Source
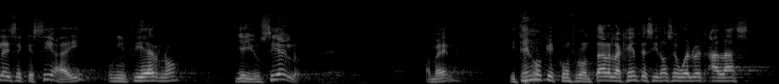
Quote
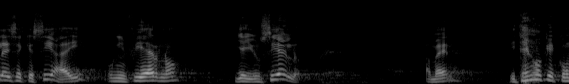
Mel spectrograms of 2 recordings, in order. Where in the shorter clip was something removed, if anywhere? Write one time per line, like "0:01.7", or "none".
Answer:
none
